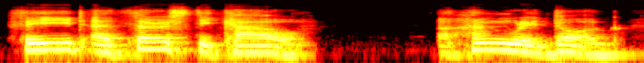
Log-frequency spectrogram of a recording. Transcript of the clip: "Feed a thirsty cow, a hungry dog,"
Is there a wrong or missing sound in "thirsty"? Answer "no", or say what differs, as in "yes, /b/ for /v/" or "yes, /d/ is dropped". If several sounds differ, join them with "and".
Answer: no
